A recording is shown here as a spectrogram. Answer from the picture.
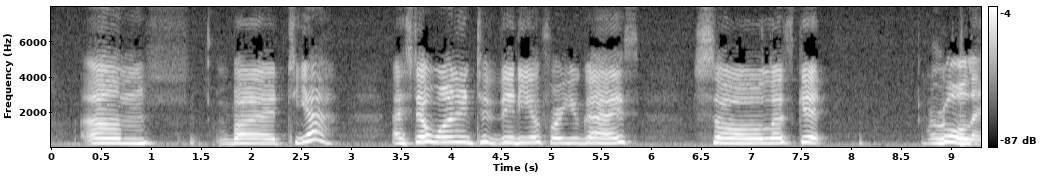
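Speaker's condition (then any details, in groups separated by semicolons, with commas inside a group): Cerebral palsy; spasticity, baclofen pump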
